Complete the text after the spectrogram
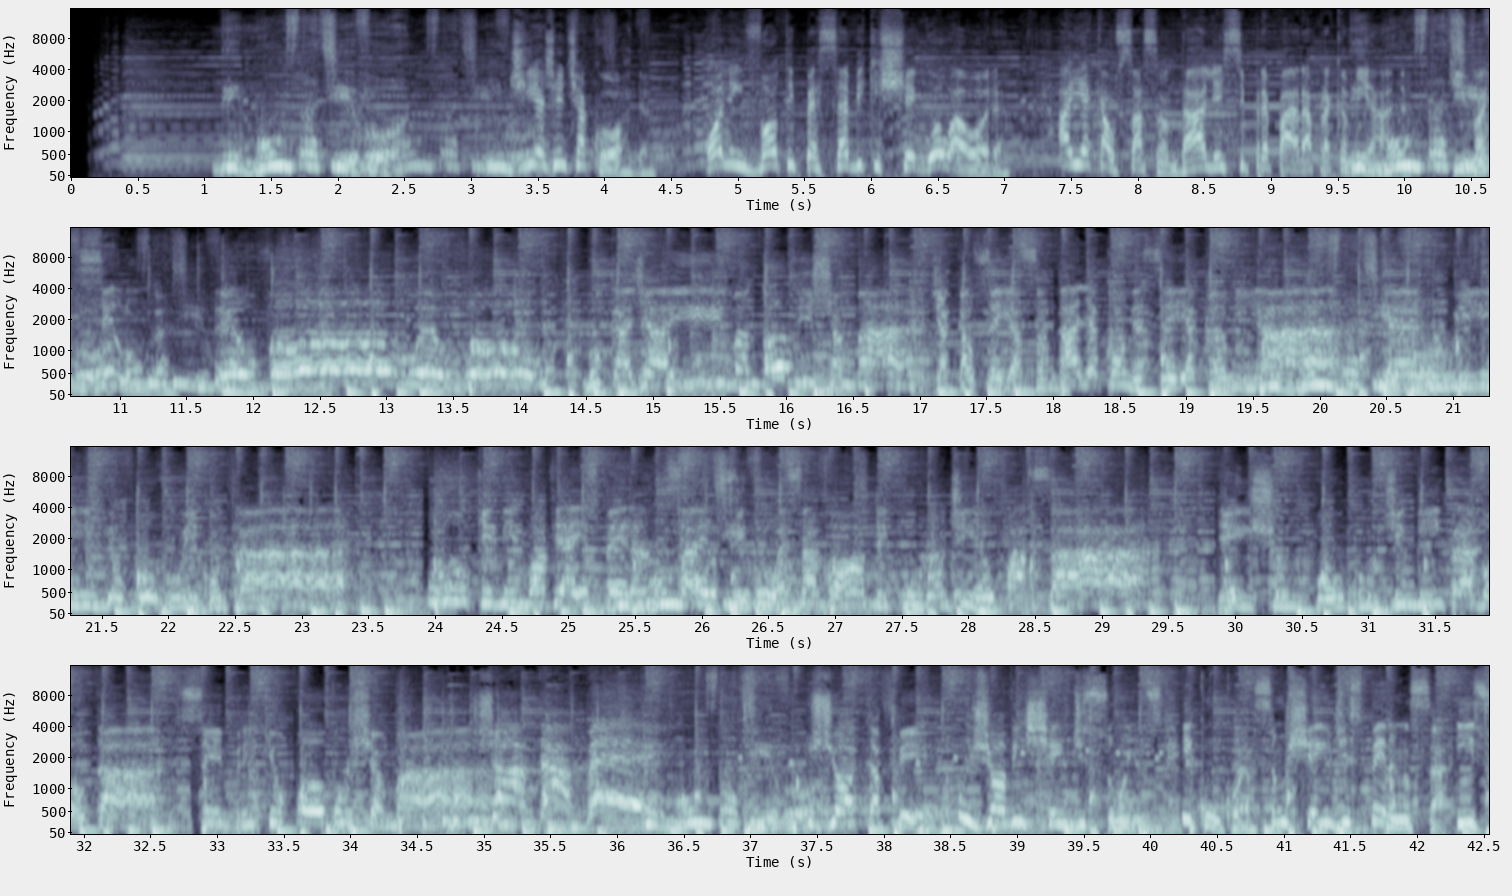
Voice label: jingle vereador prefeito eleicao campanha politica; sandalha

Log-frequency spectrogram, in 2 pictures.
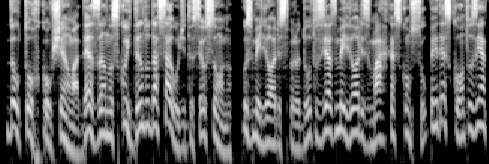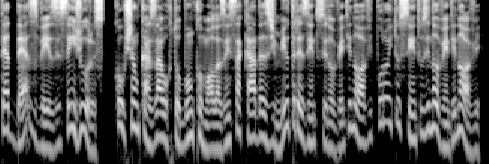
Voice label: voz locutor; Dr Colchão; SBT

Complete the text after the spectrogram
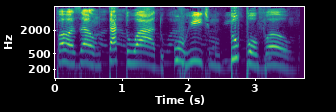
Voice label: Voz Filha 8 anos

